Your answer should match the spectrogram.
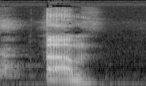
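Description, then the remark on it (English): A dog gives one short, sharp bark from somewhere outside, a single clear burst that cuts off quickly into quiet room tone. “The dog outside saying hello to me.”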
